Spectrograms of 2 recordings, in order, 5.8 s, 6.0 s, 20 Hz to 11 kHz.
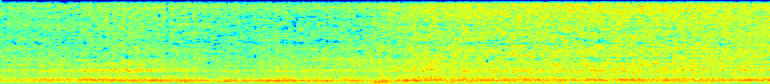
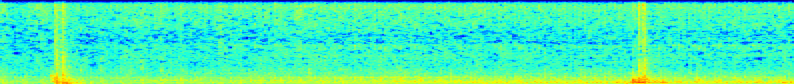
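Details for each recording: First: Opel Vivaro / Renault Trafic 1.9 diesel idling after belt refitted: dry, irregular crackle from the right side over the engine note, traced to a worn alternator rear bearing, not the injector or power steering. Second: Opel Vivaro / Renault Trafic 1.9 diesel after alternator repair; crackle on the right side came from a failed rear alternator bearing: idle now a steady, even clatter with no crackle or rasp; normal idle.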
